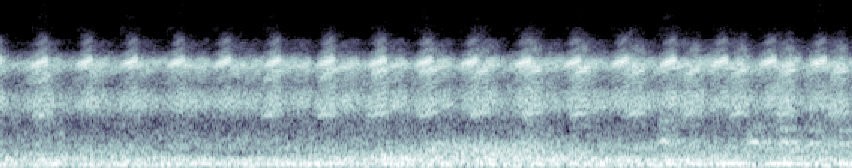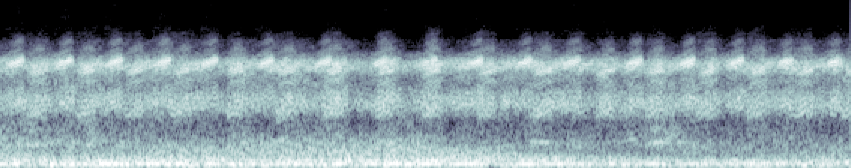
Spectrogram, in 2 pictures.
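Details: Frogs chorusing on a hot summer night: a dense, continuous wall of rapid pulsed croaks, several pulses a second, layered in a high and a mid band, over a steady low rumble.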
